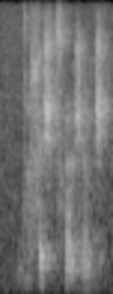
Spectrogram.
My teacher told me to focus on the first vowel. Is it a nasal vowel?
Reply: no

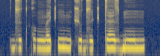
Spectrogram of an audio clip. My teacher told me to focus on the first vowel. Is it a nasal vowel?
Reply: no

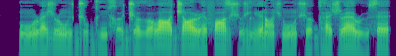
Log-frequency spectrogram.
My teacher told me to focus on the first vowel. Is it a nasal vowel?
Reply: yes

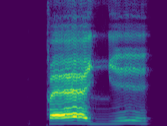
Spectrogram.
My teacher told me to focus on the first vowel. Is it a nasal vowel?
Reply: no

